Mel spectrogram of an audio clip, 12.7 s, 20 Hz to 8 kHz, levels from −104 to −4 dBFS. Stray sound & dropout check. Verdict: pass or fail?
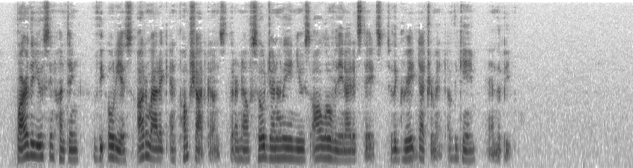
pass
